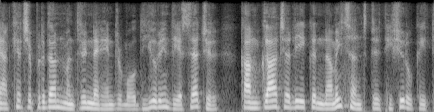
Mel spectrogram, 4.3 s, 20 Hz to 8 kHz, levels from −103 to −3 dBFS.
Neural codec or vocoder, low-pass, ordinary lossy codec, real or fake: codec, 16 kHz in and 24 kHz out, 0.6 kbps, FocalCodec, streaming, 2048 codes; 7.2 kHz; Opus, 64 kbps; fake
